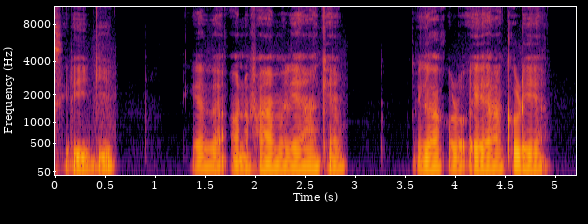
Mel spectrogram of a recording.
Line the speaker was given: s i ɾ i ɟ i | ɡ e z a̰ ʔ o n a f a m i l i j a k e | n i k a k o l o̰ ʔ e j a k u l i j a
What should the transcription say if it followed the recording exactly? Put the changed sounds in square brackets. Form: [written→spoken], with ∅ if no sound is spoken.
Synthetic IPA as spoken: s i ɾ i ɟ i | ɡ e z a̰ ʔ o n a f a m i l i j a k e | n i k a k o l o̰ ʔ e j a k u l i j a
